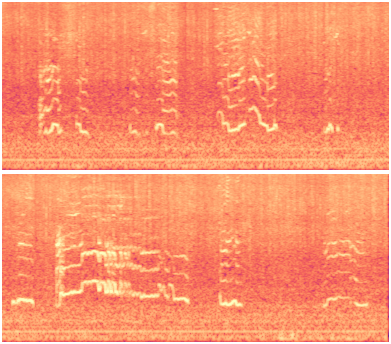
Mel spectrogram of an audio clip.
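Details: A Golden Retriever puppy that dislikes the car ride whines in high, wavering cries over a steady engine drone.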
